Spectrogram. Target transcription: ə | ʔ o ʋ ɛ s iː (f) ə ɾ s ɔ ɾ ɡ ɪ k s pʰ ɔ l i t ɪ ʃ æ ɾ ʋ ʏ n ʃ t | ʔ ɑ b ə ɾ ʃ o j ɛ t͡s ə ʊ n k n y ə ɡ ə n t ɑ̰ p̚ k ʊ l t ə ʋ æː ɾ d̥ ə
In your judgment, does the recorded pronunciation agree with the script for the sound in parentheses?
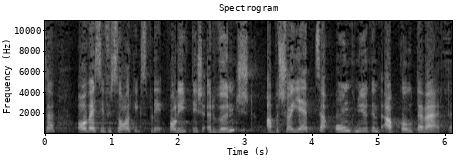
yes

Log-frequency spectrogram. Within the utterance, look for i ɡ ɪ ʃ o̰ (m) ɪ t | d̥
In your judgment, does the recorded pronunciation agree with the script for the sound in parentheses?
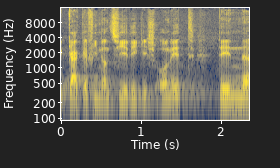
no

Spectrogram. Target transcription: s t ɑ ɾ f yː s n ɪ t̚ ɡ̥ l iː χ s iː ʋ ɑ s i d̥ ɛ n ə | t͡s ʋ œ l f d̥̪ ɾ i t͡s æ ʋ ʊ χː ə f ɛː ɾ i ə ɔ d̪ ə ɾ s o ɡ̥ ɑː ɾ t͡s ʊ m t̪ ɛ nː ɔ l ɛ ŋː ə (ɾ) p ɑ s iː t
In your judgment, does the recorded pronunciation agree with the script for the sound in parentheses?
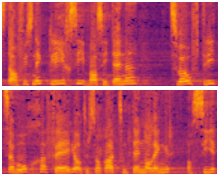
yes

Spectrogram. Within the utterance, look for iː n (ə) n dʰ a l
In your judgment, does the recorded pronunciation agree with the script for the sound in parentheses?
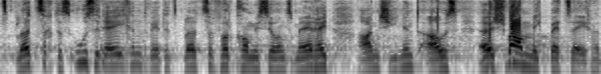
yes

